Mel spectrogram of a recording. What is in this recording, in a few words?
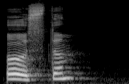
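"ӧзтӧм", Komi, female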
